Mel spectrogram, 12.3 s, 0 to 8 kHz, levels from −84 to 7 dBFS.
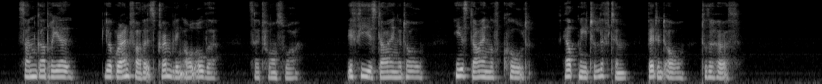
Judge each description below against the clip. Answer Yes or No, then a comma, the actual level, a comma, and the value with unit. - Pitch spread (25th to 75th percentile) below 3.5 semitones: Yes, narrow, 2.5 semitones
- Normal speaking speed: Yes, average, 155 wpm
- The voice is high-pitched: No, medium, 165 Hz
